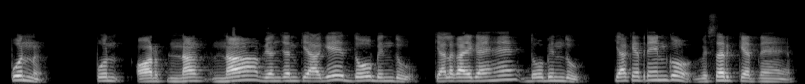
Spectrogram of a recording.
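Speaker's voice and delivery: ordinary delivery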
